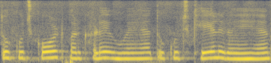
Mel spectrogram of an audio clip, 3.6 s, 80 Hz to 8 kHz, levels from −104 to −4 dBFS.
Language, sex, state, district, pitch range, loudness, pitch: Hindi, female, Uttar Pradesh, Shamli, 230-250 Hz, -13 LUFS, 235 Hz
